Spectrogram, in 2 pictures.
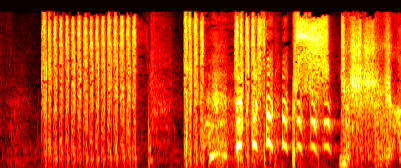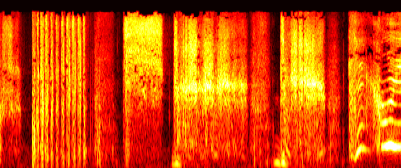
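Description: A person mimics gunfire with their mouth: a rapid machine-gun rattle, then a string of sharp bursts and blasts with some whistling, swooping tones mixed in.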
